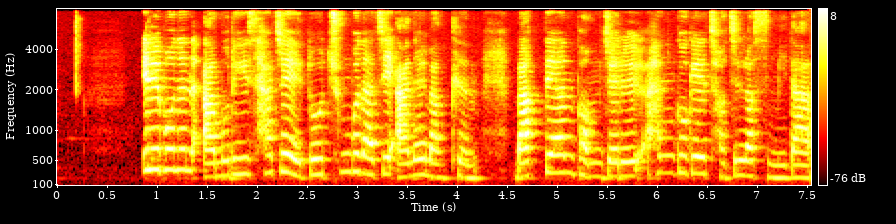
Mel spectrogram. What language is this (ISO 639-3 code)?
kor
